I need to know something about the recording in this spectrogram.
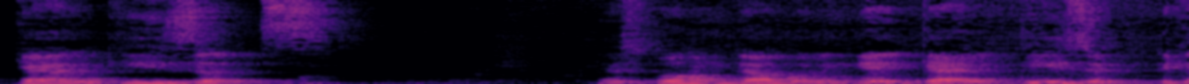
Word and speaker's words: Chalcogen: कैल्कीजन। ठीक है, प्रोनाउंसिएशन कैल्कीजन।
